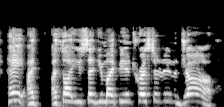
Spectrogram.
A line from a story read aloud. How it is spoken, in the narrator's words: He shouts over to you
